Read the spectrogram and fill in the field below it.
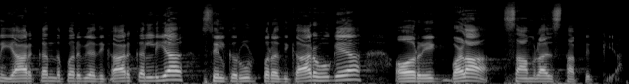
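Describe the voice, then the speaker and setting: A male history teacher giving a lively, conversational classroom lecture and talking straight to his students. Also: a little high, clean tone. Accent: Hindi-speaking North Indian. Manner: animated, conversational, addresses students directly.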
